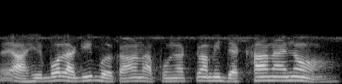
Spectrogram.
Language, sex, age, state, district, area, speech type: Assamese, male, 60+, Assam, Golaghat, rural, conversation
